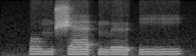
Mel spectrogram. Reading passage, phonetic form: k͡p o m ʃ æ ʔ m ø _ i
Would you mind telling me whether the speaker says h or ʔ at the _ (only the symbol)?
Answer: ʔ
